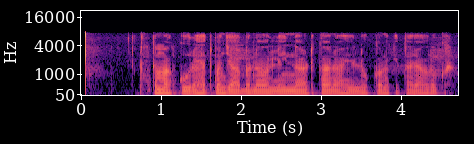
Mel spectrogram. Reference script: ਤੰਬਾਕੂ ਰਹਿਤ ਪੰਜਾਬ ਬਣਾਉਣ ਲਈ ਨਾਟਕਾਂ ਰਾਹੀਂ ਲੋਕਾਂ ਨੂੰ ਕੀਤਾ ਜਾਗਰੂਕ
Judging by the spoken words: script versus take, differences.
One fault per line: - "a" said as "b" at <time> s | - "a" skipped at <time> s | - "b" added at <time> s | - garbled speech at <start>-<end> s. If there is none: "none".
none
